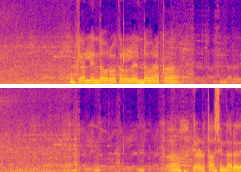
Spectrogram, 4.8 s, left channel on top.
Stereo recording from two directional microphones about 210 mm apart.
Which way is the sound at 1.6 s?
40° left (ahead or behind).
